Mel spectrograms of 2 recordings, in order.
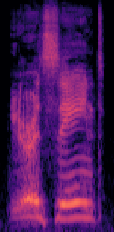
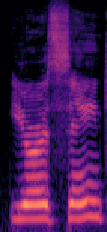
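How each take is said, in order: First: The voice is heavily distorted. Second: The voice is compressed but clear. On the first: The speaker calls it wrong. "That's too just too much distortion" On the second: The speaker calls it right. "we want that compression"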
